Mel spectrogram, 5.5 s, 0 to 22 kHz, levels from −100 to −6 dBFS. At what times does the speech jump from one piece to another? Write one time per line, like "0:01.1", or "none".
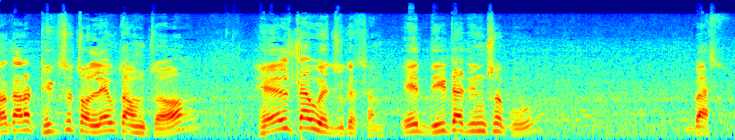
none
